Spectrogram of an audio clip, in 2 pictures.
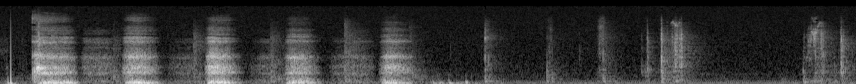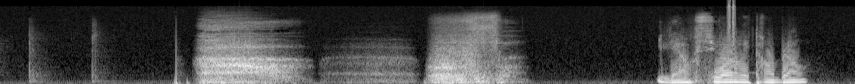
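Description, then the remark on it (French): Heavy, out-of-breath panting of a man arriving at his parents' house: a quick run of about seven sharp breaths, a few quiet clicks, then two long, loud exhalations, ending in a voiced, groaning gasp. “Il Arrive à la maison de ses parents tout essoufflé.”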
